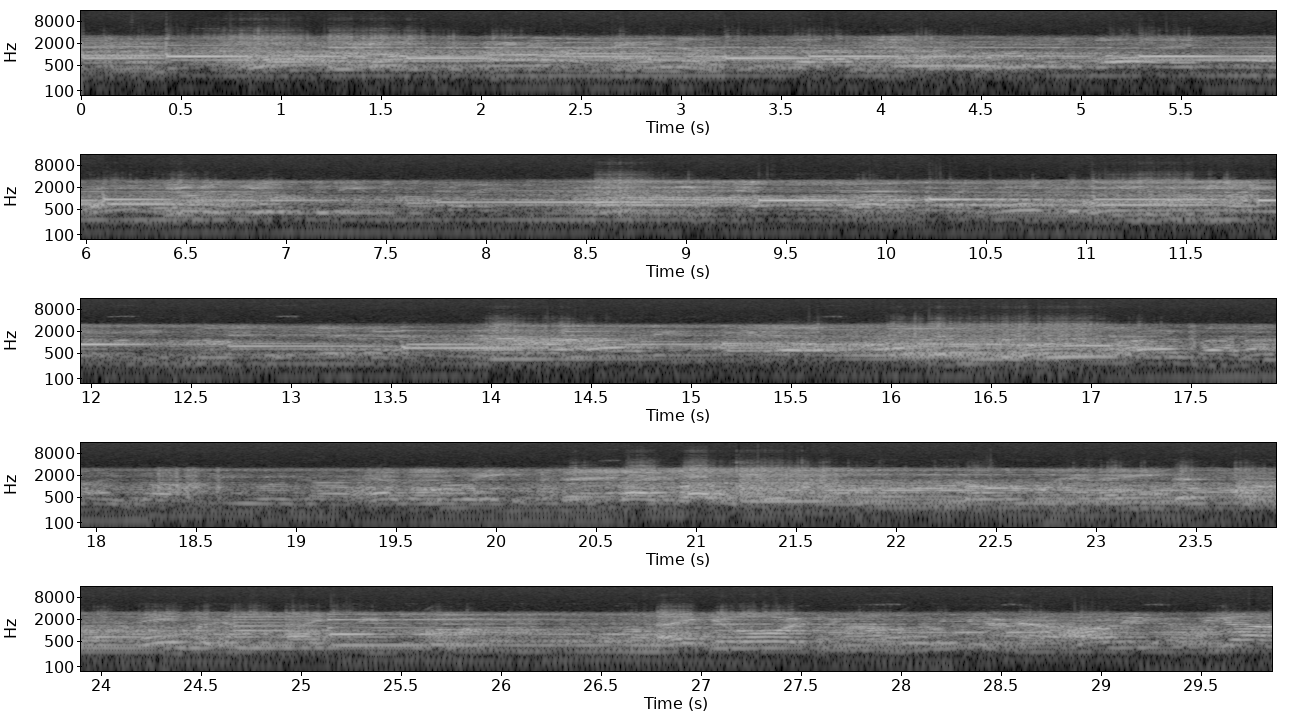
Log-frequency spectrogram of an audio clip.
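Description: Shortwave AM radio broadcast of music with a singing voice, playing from a portable receiver's speaker. The sound is narrow and thin, with nothing above the radio channel's upper limit.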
